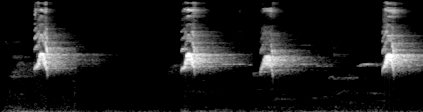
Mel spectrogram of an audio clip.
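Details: A cockatiel calling to another cockatiel gives loud, harsh, upward-sweeping shrieks, repeated at irregular intervals of one to two seconds.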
